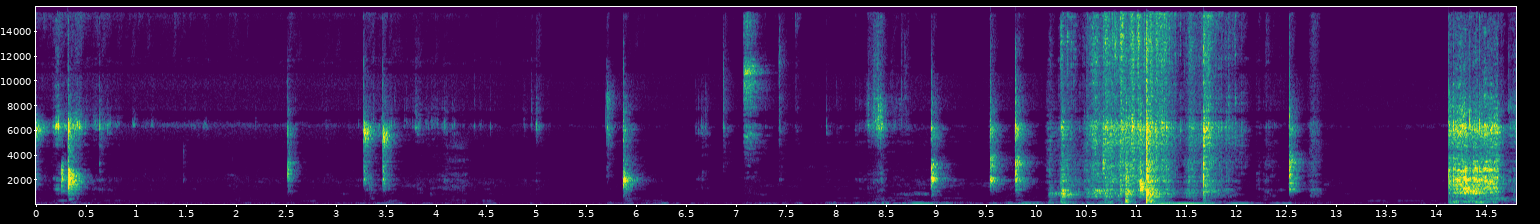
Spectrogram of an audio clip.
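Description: Wire frying skimmer clinking and scraping against an aluminium kadai while a crisp, fully fried nest of omapodi (besan sev) is lifted and drained: scattered sharp clicks, with a couple of seconds of dense crunchy rustle about ten seconds in and another short burst near the end.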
